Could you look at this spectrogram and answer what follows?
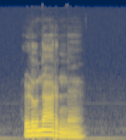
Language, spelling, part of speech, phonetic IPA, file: Polish, lunarny, adjective, [lũˈnarnɨ], Pl-lunarny.ogg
